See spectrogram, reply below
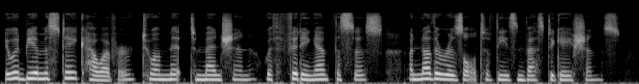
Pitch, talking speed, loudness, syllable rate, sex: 225 Hz, 170 wpm, -19 LUFS, 6.0 syllables/s, female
